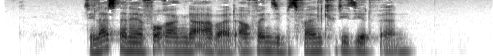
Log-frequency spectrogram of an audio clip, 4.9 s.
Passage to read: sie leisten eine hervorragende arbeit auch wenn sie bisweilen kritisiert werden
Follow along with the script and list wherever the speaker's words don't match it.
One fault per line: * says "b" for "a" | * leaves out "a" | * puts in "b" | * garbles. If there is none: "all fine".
all fine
